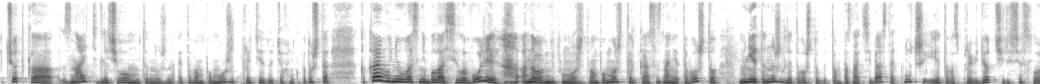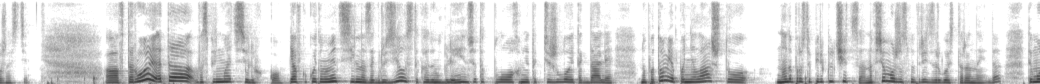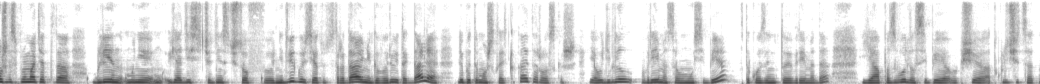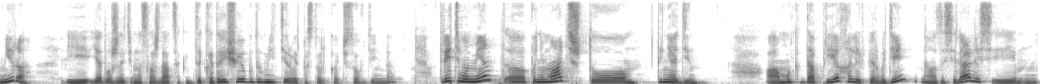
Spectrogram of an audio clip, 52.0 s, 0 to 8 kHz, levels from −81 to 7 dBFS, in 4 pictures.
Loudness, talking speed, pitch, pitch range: -25 LUFS, 190 wpm, 205 Hz, 190-235 Hz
